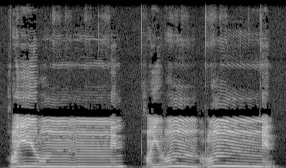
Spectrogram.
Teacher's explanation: النون هنا ادغمت في الميم ادغام كامل، فبقولش خيرم هيك اللفظ الصحيح.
